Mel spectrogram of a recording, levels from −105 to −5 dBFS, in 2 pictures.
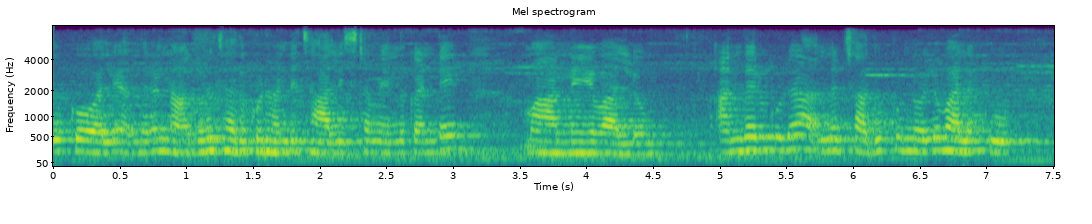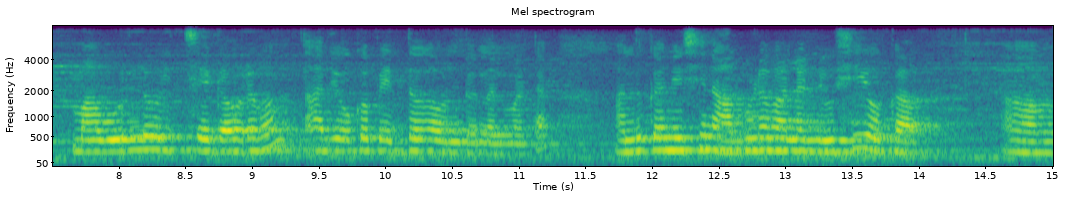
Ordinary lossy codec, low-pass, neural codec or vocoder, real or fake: Opus, 64 kbps; 7.2 kHz; none; real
